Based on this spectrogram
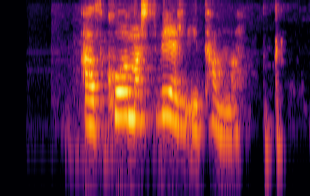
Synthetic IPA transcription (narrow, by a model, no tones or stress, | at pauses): aðkʰɔːmast̪vɛːlit̪ʰanːa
